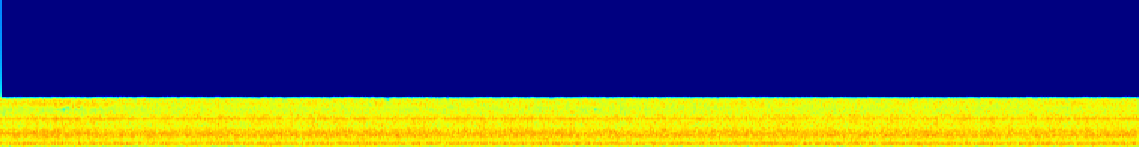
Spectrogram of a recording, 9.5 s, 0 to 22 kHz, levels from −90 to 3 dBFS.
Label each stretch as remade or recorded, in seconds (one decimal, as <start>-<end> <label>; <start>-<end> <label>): 0.0-9.5 recorded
